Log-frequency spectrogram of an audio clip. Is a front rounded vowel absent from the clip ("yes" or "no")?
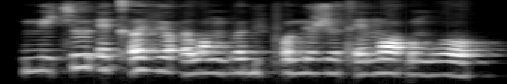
yes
